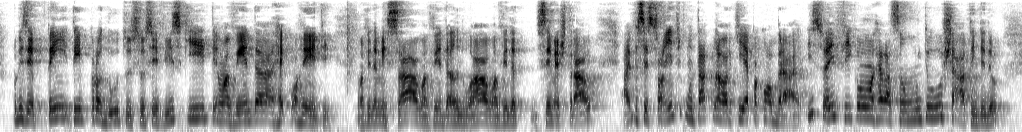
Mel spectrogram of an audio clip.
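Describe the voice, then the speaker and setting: With hardly any pauses, a man at high pitch makes very wide pitch swings while his loudness stays very even amid noticeable background noise. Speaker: sales and WhatsApp marketing trainer. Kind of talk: live stream talk. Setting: Instagram live stream. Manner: fast; many fillers and repetitions.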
